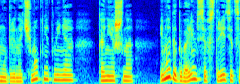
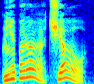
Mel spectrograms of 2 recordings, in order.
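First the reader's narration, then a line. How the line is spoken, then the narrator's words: Exclaiming. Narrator (Russian): она, как Золушка, воскликнет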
